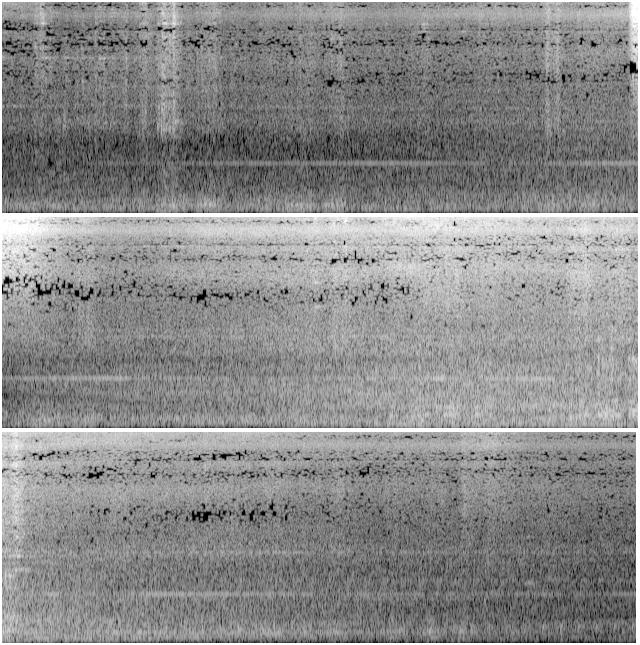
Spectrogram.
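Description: Diesel-hauled passenger train passing on the near track: a steady rumble of wheels on rail. It grows loudest as the KAI diesel-electric locomotive goes by just past the middle, then fades. A sudden burst of hiss comes about a third of the way in.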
